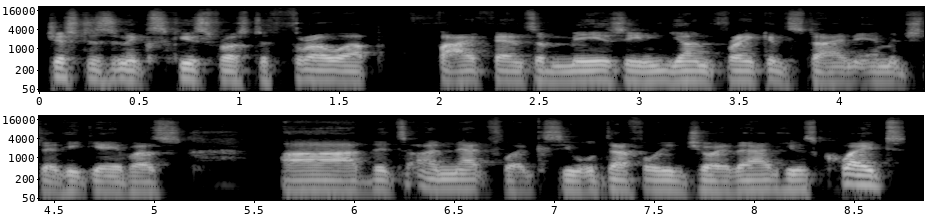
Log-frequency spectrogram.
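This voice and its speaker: A man's voice: sits low, level tone, brisk, sharp tone. A man co-hosting a podcast in casual, comedic chat, joking and often interrupting himself. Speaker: podcast co-host.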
